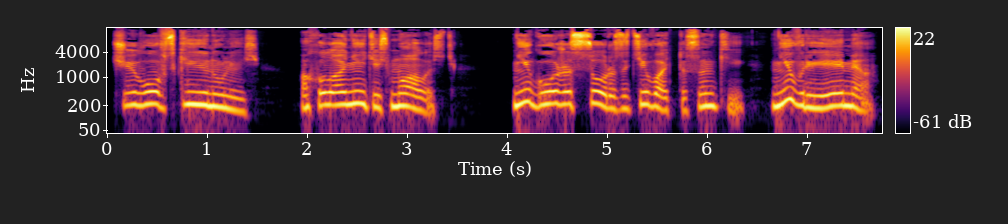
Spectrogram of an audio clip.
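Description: Woman putting on a slow, booming old fisherman. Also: dark tone, no room sound, studio quality, lightly acted. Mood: soothing. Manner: booming, drawling, coaxing. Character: folksy old village fisherman, grandfatherly. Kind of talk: audiobook character voice.

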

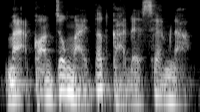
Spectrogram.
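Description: A man playing a cruel, greedy old village official who curses and yells threats at the poor. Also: lowish voice, sing-song, brisk, slightly rough, full character voice. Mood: snarling. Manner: snarling, cursing, yelling threats.

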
